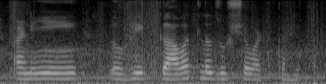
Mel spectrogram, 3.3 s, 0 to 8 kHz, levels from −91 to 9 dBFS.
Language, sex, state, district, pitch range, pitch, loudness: Marathi, female, Maharashtra, Pune, 185-205 Hz, 200 Hz, -34 LUFS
